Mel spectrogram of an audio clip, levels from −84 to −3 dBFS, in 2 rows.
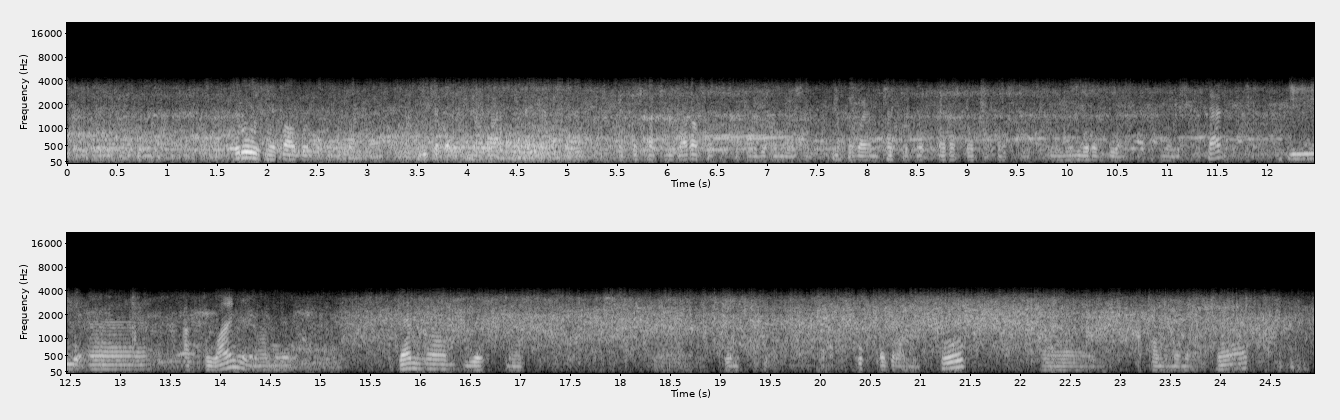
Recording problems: phone-call audio; poor line
traffic noise; very loud; throughout; 1 dB above the speech

